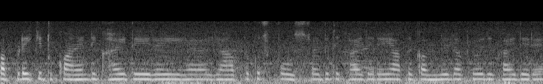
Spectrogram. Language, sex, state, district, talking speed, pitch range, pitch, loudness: Hindi, female, Chhattisgarh, Raigarh, 255 wpm, 230-240 Hz, 235 Hz, -18 LUFS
